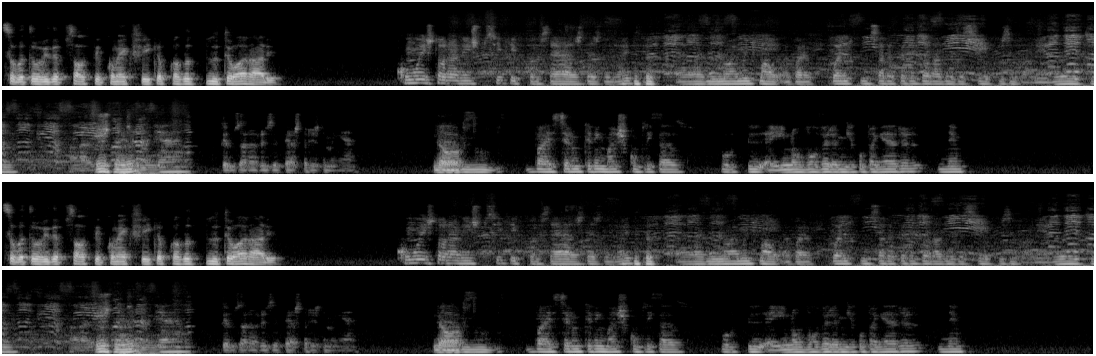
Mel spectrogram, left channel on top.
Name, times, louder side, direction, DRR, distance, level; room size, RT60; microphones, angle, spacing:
voice 1, 0.0-2.7 6.4-6.5 11.8-12.3 15.2-15.5, left 1 dB, 5° left, 0.3 m, -21 dB
voice 2, 4.0-11.1 11.6-12.8 13.1-14.5 15.3-17.7 18.1-20.5, left 1 dB, 45° left, 0.8 m, -30 dB
sound 1, 4.4-12.8, left 3 dB, 85° left, 1.2 m, -38 dB
3.3 x 2.3 x 2.8 m
head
